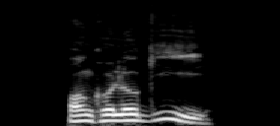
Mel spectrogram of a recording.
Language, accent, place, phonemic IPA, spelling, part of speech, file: German, Germany, Berlin, /ˌɔŋkoloˈɡiː/, Onkologie, noun, De-Onkologie.ogg
- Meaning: oncology (branch of medicine)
